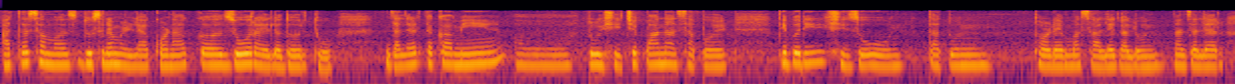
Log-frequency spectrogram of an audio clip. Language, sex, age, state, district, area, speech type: Goan Konkani, female, 18-30, Goa, Quepem, rural, spontaneous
